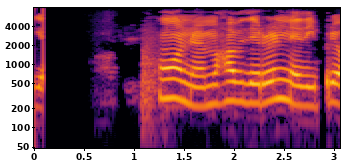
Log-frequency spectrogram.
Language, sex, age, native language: Icelandic, female, 10, Icelandic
